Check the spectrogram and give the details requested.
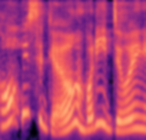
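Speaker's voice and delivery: high, eager prying; self-mocking excited parent; overexcited mum. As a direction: gush with nosy excitement, pitch way up. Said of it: "You just get really excited".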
